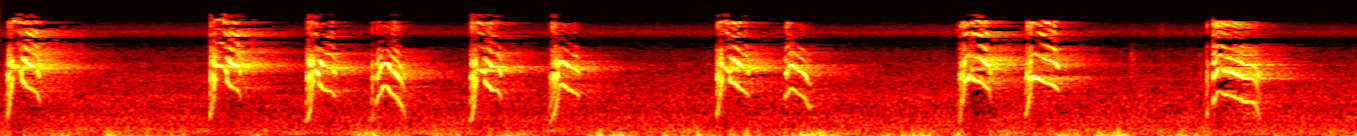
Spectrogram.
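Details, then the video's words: Indian ringneck parakeet giving loud, harsh downward-sweeping chirps, singly and in pairs at irregular intervals, with brief speech after. "Parrot Chirping sounds Natural Sound | Ringneck parrot Naturals Sound"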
